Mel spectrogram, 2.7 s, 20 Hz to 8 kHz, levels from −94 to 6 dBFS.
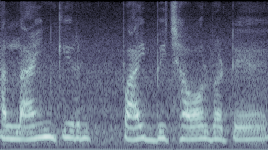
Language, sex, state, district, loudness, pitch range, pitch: Bhojpuri, female, Uttar Pradesh, Ghazipur, -15 LUFS, 240-260 Hz, 250 Hz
